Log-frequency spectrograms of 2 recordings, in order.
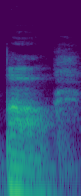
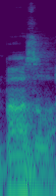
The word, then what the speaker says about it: Basel: of Basel um or if you want to put in the French speaking Bal but given that the majority speakers in uh in Basel are German speaking I will stick with the German pronunciation of it and it will be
